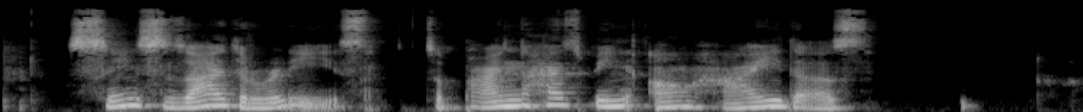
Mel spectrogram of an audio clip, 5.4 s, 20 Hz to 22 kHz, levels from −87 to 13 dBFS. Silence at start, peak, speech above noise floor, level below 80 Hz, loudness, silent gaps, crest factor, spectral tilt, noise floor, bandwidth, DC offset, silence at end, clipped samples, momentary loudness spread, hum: 0.35 s; -4 dBFS; 39 dB; -54 dBFS; -19 LUFS; none; 16 dB; -5 dB/octave; -57 dBFS; 16 kHz; under 0.1%; 0.55 s; under 0.1%; 11 LU; none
